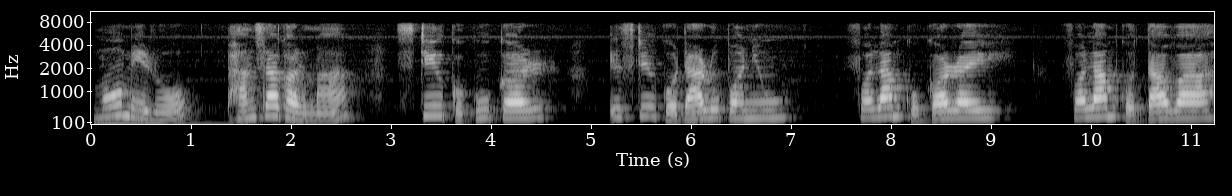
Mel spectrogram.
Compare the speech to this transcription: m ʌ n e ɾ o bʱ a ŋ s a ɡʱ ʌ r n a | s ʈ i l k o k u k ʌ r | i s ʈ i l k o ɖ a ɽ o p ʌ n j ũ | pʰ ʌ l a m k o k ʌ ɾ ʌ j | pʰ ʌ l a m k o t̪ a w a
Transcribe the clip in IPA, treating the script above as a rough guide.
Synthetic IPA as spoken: m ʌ m e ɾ o bʱ a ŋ s a ɡʱ ʌ r m a | s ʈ i l k o k u k ʌ r | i s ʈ i l k o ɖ a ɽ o p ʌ n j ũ | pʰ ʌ l a m k o k ʌ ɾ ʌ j | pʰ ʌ l a m k o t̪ a w a

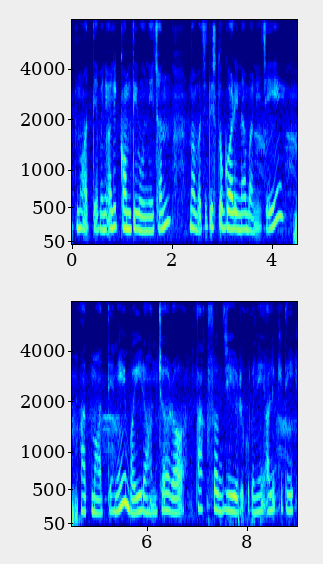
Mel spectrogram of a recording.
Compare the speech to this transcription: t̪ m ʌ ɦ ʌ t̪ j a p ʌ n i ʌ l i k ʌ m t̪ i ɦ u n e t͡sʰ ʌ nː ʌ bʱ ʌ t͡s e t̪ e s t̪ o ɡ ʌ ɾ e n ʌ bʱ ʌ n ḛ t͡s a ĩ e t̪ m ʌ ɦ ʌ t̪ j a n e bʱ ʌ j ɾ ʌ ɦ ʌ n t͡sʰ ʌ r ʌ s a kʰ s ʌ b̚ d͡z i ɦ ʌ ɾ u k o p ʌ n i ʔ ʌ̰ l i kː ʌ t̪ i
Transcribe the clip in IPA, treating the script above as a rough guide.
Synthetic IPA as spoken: t̪ m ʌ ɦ ʌ t̪ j a p ʌ n i ʌ l i k ʌ m t̪ i ɦ u n e t͡sʰ ʌ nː ʌ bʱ ʌ t͡s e t̪ e s t̪ o ɡ ʌ ɾ e n ʌ bʱ ʌ n ḛ t͡s a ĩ a t̪ m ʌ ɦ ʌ t̪ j a n e bʱ ʌ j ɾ ʌ ɦ ʌ n t͡sʰ ʌ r ʌ s a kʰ s ʌ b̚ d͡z i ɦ ʌ ɾ u k o p ʌ n i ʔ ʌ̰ l i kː ʌ t̪ i

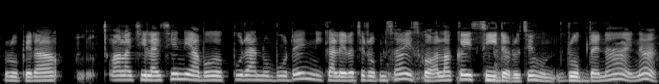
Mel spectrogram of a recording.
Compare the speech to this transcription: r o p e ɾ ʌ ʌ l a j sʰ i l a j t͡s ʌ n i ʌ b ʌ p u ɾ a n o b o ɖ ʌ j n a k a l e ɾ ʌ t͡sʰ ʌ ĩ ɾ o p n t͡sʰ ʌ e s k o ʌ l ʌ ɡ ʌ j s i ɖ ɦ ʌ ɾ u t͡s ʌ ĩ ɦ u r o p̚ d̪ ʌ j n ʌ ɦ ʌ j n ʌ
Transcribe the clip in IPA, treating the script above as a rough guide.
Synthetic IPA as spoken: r o p e ɾ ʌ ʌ l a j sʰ i l a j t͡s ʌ n i ʌ b ʌ p u ɾ a n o b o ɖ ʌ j n i k a l e ɾ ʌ t͡s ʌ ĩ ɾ o p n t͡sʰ ʌ e s k o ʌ l ʌ ɡ ʌ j s i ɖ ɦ ʌ ɾ u t͡s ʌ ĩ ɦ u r o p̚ d̪ ʌ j n ʌ ɦ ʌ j n ʌ

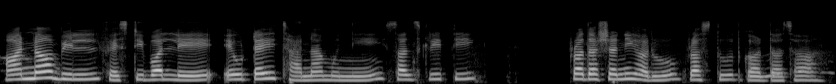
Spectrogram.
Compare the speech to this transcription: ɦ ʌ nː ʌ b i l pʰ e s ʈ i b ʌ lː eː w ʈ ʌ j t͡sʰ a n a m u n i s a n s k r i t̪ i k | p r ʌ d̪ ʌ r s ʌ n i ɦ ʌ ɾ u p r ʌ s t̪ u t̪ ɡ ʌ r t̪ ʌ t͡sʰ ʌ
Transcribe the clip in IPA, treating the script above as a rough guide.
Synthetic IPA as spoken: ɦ ʌ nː ʌ b i l pʰ e s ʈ i b ʌ lː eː w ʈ ʌ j t͡sʰ a n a m u n i s ʌ n s k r i t̪ i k | p r ʌ d̪ ʌ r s ʌ n i ɦ ʌ ɾ u p r ʌ s t̪ u t̪ ɡ ʌ r d̪ ʌ t͡sʰ ʌ

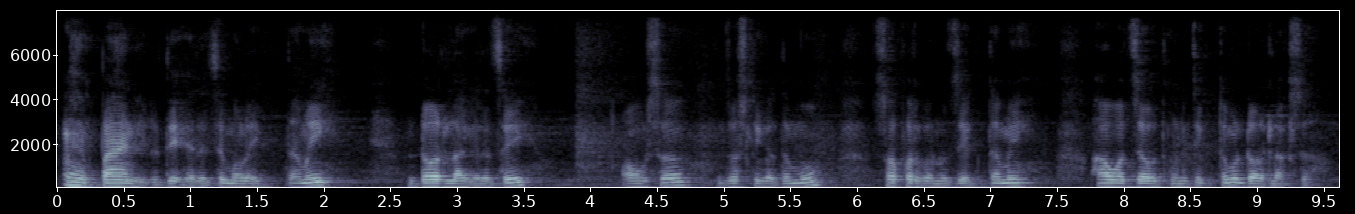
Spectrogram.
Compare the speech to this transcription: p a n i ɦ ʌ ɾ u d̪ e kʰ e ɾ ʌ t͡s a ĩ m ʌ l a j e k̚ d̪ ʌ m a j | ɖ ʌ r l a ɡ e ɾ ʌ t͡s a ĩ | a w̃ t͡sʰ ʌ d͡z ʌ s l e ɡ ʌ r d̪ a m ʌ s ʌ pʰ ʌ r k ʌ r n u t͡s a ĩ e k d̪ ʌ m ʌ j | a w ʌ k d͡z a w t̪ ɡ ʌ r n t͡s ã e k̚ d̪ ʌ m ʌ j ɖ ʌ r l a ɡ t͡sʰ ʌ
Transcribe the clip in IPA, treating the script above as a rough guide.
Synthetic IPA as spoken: p a n i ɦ ʌ ɾ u d̪ e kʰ e ɾ ʌ t͡s a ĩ m ʌ l a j e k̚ d̪ ʌ m ʌ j | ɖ ʌ r l a ɡ e ɾ ʌ t͡s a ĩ | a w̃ t͡sʰ ʌ d͡z ʌ s l e ɡ ʌ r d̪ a m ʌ s ʌ pʰ ʌ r ɡ ʌ r n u t͡s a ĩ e k d̪ ʌ m ʌ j | a w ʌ d͡z a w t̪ ɡ ʌ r n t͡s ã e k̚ d̪ ʌ m ʌ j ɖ ʌ r l a ɡ t͡sʰ ʌ

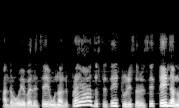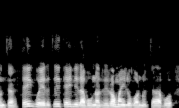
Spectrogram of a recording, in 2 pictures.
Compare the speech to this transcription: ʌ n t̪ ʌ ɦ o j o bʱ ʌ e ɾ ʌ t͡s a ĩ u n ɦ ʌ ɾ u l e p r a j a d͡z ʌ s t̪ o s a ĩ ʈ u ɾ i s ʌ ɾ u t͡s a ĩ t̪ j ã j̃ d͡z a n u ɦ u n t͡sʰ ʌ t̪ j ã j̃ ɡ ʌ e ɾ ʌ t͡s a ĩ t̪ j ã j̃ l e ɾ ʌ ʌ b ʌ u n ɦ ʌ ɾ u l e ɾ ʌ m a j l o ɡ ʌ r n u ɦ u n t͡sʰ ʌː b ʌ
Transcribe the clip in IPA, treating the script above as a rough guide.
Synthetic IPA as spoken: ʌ n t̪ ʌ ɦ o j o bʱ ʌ e ɾ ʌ t͡s a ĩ u n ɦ ʌ ɾ u l e p r a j a d͡z ʌ s t̪ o t͡s a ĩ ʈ u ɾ i s ʌ ɾ u t͡s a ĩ t̪ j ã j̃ d͡z a n u ɦ u n t͡sʰ ʌ t̪ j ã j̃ ɡ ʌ e ɾ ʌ t͡s a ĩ t̪ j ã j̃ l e ɾ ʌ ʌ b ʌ u n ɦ ʌ ɾ u l e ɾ ʌ m a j l o ɡ ʌ r n u ɦ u n t͡sʰ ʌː b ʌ

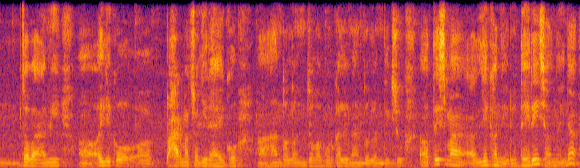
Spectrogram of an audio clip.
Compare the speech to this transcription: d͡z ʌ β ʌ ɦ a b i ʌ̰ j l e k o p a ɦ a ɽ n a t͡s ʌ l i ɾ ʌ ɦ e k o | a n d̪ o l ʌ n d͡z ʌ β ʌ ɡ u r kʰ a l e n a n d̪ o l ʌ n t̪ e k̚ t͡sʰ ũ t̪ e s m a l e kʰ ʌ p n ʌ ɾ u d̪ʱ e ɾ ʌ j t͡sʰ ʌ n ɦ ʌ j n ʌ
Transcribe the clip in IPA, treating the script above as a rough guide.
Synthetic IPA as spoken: d͡z ʌ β ʌ ɦ a m i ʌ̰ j l e k o p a ɦ a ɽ m a t͡s ʌ l i ɾ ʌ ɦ e k o | a n d̪ o l ʌ n d͡z ʌ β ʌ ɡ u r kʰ a l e n a n d̪ o l ʌ n d̪ e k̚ t͡sʰ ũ t̪ e s m a l e kʰ ʌ n ʌ ɾ u d̪ʱ e ɾ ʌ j t͡sʰ ʌ n ɦ ʌ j n ʌ

